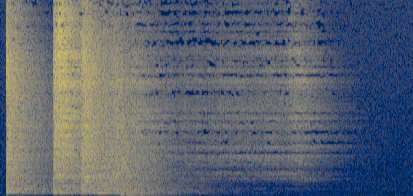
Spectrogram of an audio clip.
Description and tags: Exactly as described. Kicking a paint can.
